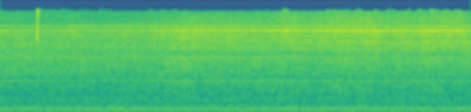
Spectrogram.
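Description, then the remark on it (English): A steady, heavy engine drone of an idling helicopter as a man walks to it with a Marine in front of him, a deep rumble with a faint high turbine whine, holding constant for several seconds with no voices. “Let's go to, he's walking to the helicopter, and he's got a Marine in front of him, and this happens.”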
